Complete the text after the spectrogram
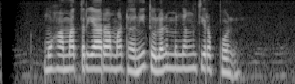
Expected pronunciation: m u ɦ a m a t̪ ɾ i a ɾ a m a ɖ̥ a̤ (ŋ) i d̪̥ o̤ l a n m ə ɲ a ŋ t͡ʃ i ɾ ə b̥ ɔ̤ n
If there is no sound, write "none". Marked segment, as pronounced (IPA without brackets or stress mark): n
